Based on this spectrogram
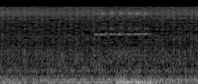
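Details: Alto K10 engine idling, from a clip on an engine sound problem and clutch adjustment: steady, even low hum with no knocks or rattles over a quiet background; normal idle.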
